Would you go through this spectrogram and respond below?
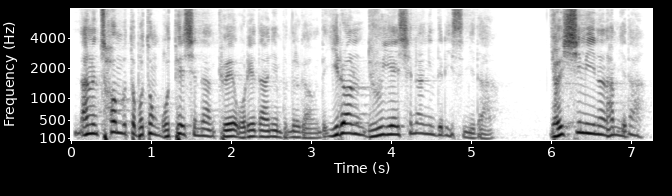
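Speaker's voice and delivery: ordinary talk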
